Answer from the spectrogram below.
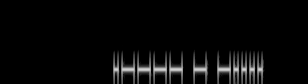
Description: Morse code, heard as a keyed tone, about 30 wpm, 700 Hz. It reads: 1T6
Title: Three Challenging Letter-Number Combinations 30wpm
